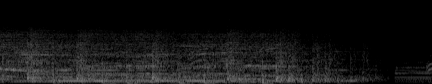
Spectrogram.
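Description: Live gospel music from a stage: a woman singing into a microphone over a full band with drums. Her held note ends about a quarter second in, the band plays on, and the music fades out just before the end.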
